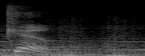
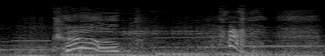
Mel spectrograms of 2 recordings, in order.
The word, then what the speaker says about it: Coop: you say mister kilt you can call me coop coop that rhymes with scoop i think we're gonna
